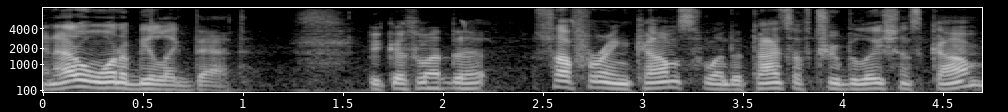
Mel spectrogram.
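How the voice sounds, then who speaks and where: A man speaks very fast with a non-native accent, his pitch fairly high and its variation ordinary. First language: not English. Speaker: firearms and faith YouTuber. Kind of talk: outdoor monologue during drill. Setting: outdoors. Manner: animated.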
